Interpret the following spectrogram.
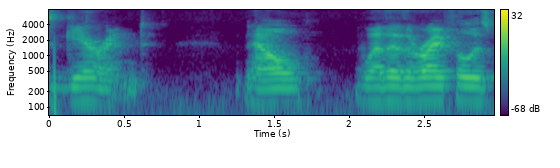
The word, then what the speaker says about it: Garand: it simply as this the rifle is traditionally pronounced garand whereas the designer is guarant now whether the rifle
